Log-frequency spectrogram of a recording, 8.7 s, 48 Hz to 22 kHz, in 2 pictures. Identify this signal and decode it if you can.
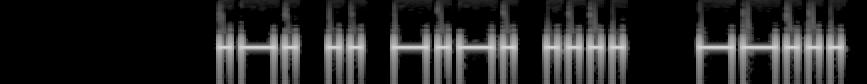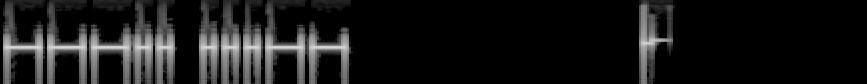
Morse code, heard as a keyed tone, about 22 wpm, 700 Hz. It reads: RICH 783
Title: CWT Exchange 22wpm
